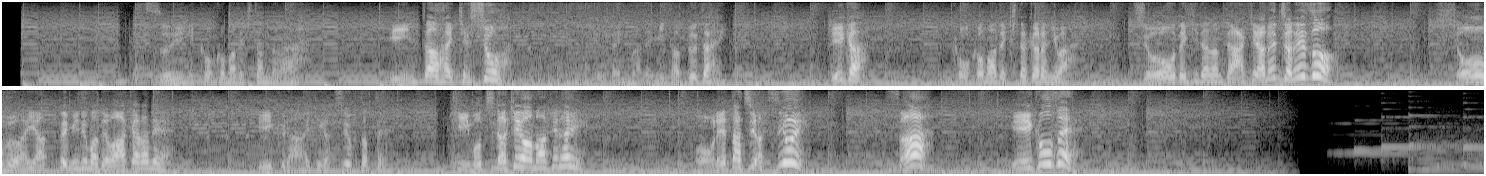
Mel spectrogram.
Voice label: 日籍男

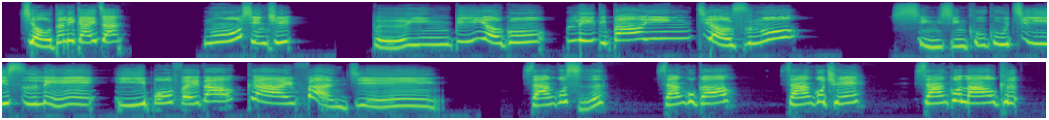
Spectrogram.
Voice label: 长沙话棋牌年轻女声

